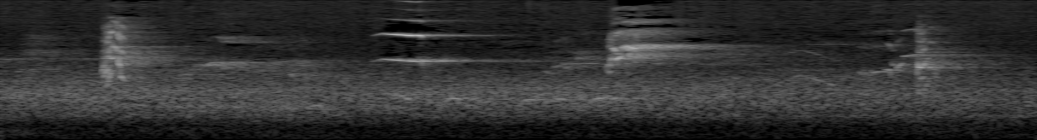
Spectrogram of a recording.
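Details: A male Australian king parrot in forest in southeast Queensland on a winter day gives high, piping whistles with harsher squawky notes between them, calling out to a female near a possible nesting tree hollow, over a steady background hiss.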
